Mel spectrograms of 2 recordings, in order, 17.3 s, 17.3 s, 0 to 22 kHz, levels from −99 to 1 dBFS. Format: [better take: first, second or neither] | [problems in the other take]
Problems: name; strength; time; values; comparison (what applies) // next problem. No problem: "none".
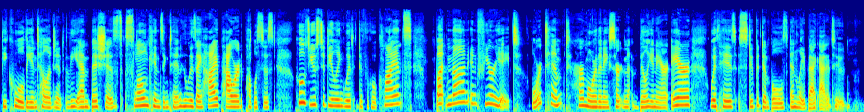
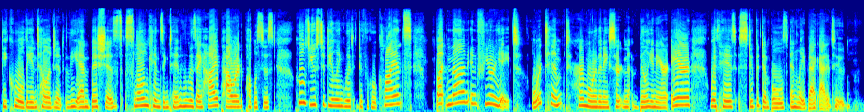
first | distortion; slight; 10 dB below the speech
